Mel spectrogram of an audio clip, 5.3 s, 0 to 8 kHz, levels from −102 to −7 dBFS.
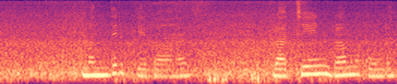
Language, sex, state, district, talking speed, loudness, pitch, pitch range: Hindi, female, Punjab, Kapurthala, 70 wpm, -15 LUFS, 220 Hz, 200-245 Hz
